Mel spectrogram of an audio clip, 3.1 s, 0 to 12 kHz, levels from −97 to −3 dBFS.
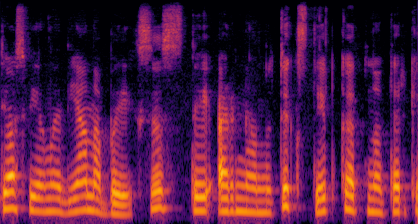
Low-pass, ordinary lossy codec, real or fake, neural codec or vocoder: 10.8 kHz; Opus, 64 kbps; real; none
